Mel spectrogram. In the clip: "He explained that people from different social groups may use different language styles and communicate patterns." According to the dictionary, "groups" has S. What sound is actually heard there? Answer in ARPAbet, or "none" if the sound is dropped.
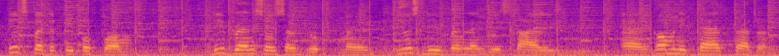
none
